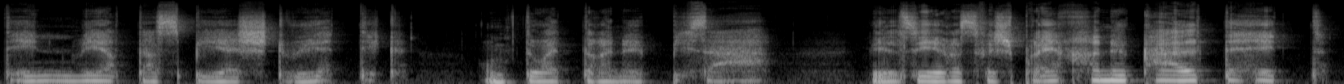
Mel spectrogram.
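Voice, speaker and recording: A woman's voice: mid-range voice, steady tone, measured pace, vocal fry, a bit bright, slightly rough, full character voice. A woman voicing envious, scheming sisters in a Swiss German fairy tale, conspiratorial and half-whispered. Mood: scheming, gleeful. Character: two envious scheming older sisters, sly and gleeful.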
